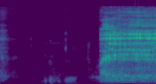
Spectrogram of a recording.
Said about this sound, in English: Oh boy, that was a big burp.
